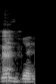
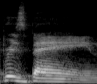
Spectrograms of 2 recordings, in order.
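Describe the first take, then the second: First: It is said the way Australians say it. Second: It is said the way Americans say it. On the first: The speaker calls it right. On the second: The speaker calls it wrong.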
